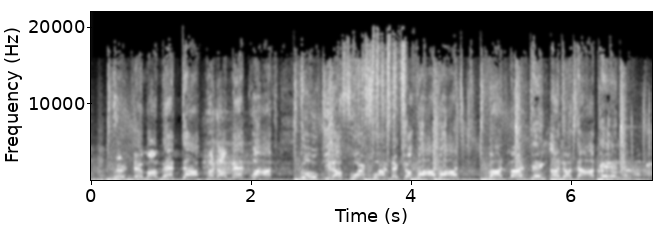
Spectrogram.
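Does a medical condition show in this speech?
No.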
